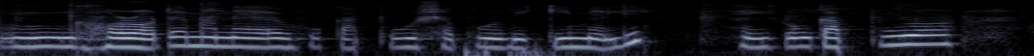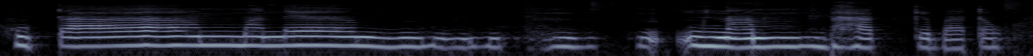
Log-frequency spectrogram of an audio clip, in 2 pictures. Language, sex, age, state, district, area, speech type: Assamese, female, 30-45, Assam, Sivasagar, rural, spontaneous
